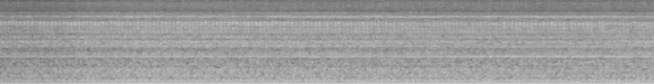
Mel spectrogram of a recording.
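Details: GMC engine after a head gasket redo, with timing chain found half a link off, idling: fast, uneven ticking rattle over a harsh hiss. Unusual running noise; the cause is not confirmed.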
